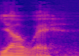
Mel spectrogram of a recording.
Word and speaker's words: Yahweh: And we think it's probably pronounced Yahweh, Y-H-W-H. So if you ever see that in your Bible, L-O-R-D capitalized, they didn't say Lord.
